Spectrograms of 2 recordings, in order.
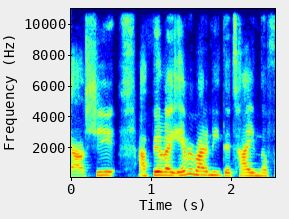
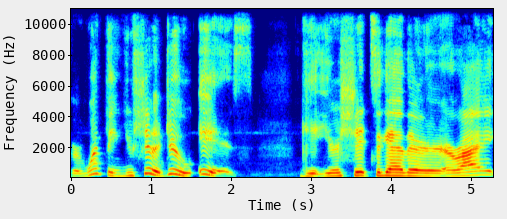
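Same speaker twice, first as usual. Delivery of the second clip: proper, polished news anchor delivery; 4 dB louder than usual. Speaker addressing viewers switches to talking like a news anchor. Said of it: "I gotta talk like the news anchor".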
